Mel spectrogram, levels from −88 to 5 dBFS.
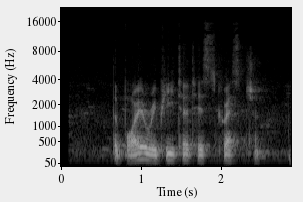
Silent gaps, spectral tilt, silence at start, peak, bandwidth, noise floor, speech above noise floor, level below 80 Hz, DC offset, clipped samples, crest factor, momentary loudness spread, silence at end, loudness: none; -5.5 dB/octave; 0.65 s; -20 dBFS; 16 kHz; -63 dBFS; 27 dB; -90 dBFS; under 0.1%; under 0.1%; 18 dB; 14 LU; 0 s; -37 LUFS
